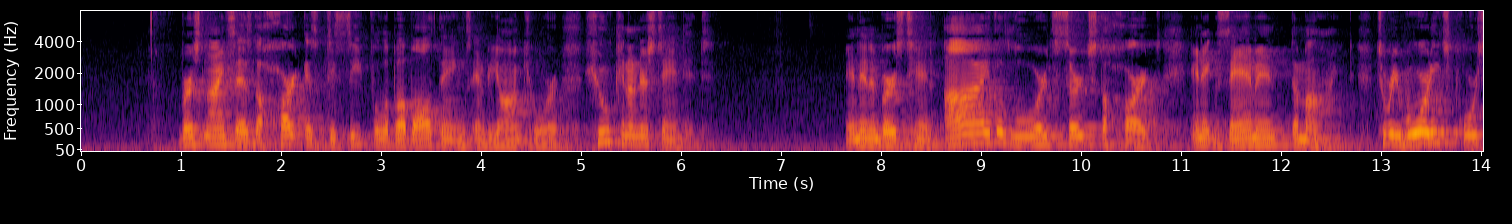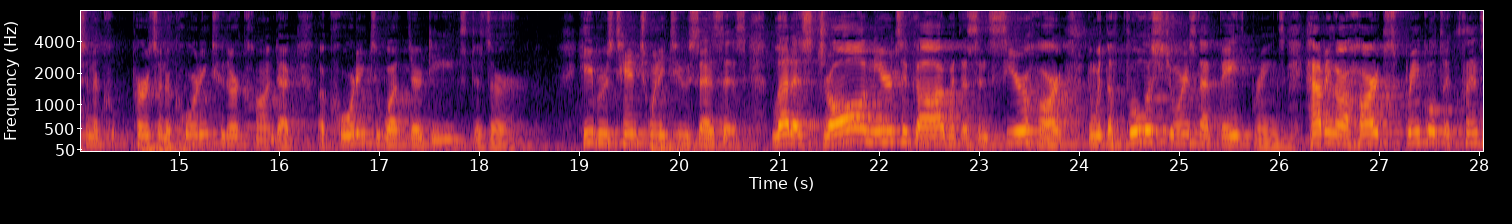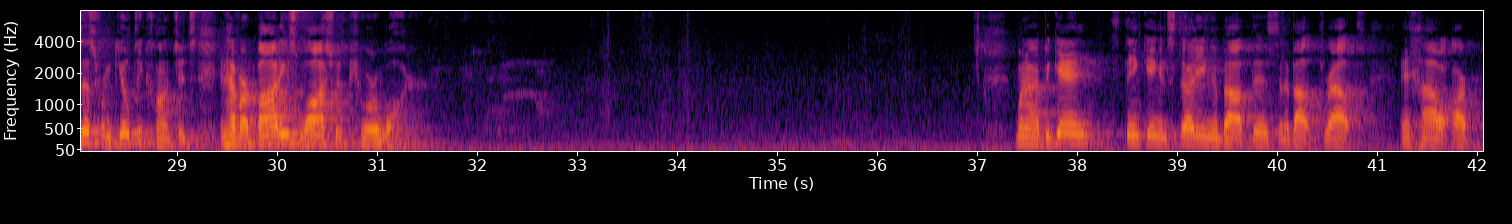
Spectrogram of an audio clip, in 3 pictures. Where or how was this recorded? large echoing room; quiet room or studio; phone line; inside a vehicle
large echoing room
